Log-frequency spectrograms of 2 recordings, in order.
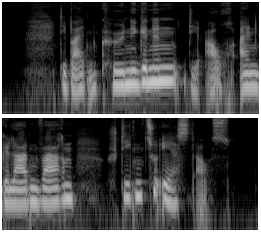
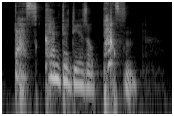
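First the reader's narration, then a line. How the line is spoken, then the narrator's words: Hissing. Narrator (German): fauchte da Josephina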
